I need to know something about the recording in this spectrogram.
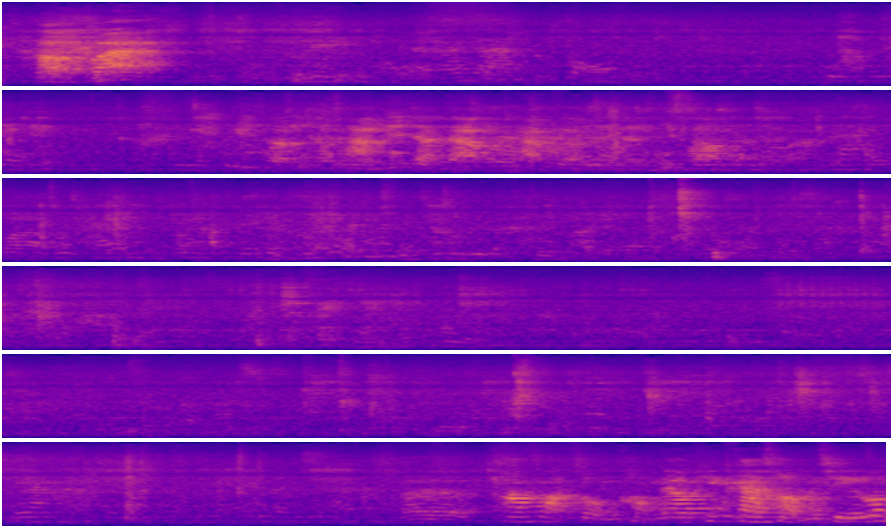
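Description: A middle-aged man speaks calmly through a microphone in a room with a slight echo.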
